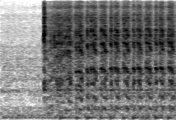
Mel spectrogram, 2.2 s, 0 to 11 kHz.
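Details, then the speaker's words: 2002 Harley-Davidson Sportster, just after carburetor cleaning (fuel jet and air jet cleared). After a short crank it fires straight up into a lumpy but steady V-twin beat with crisp blips, starting much easier and sounding better than before: normal start. "on oh that sounds nice [Music] sounds a lot better can you get first well we'll let it run for a minute then we'll see if we get further but that sounds a lot better and starting a lot easier"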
